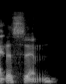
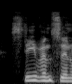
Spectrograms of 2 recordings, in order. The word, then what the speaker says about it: Steveson: That's how I recall hearing it in the Olympics was Stevenson without an N. Stevenson. So it is Stevenson without an N.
